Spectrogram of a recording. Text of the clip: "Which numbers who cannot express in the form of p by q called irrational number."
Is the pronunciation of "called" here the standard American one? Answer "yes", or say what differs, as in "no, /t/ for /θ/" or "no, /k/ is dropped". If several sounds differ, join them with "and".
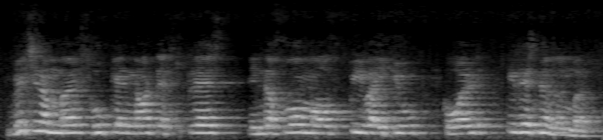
yes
